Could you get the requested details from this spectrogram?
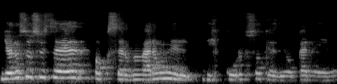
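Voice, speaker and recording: A woman with a Venezuelan accent at a moderate pace. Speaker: political commentator. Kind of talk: panel discussion. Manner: animated.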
